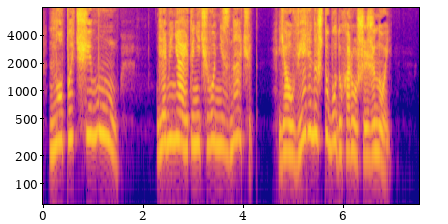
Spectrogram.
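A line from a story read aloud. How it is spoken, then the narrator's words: Anguished exclamation. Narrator (Russian): я воскликнула с тоской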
